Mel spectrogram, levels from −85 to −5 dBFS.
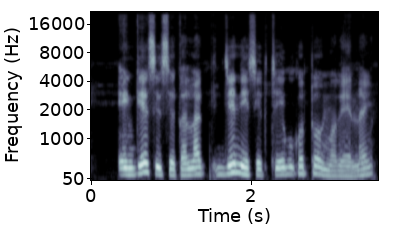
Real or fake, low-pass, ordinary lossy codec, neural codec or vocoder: fake; none; none; codec, 44.1 kHz, 2.6 kbps, SNAC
